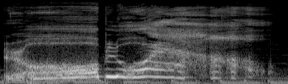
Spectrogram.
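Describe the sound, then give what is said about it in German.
A man's voice imitates the groan of a dying creature that sinks and curls in on itself: a long, strained, low moaning sound with a brief catch near the middle, then trailing off and fading out. “da fließt das Gesicht weiter nach unten und die ganze Kreatur scheint in sich hinein zu sinken, sich so zu verkrümmen.”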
